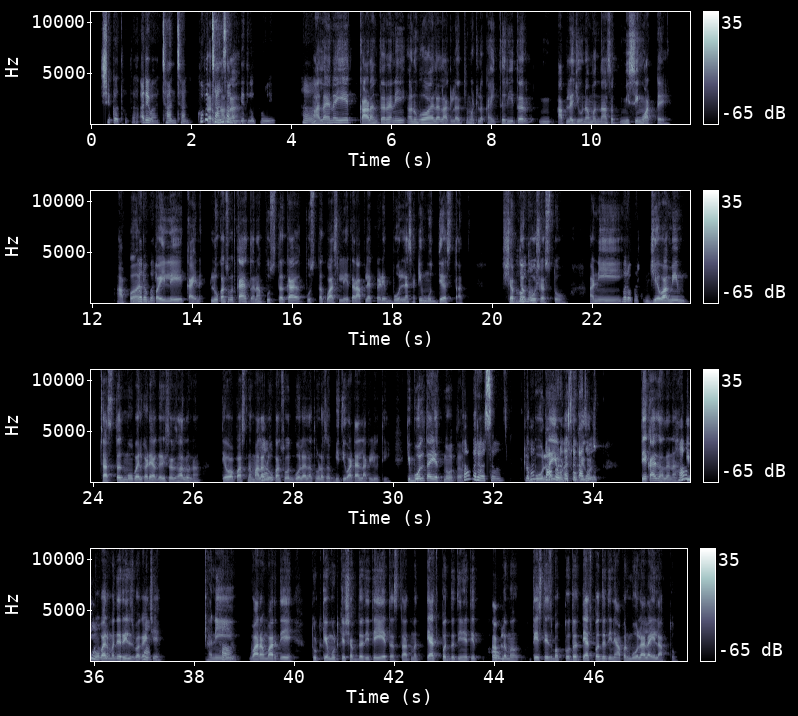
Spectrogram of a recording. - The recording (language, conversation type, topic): Marathi, podcast, दररोज सर्जनशील कामांसाठी थोडा वेळ तुम्ही कसा काढता?
- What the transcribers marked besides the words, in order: other background noise; in English: "अग्रेसर"; tapping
